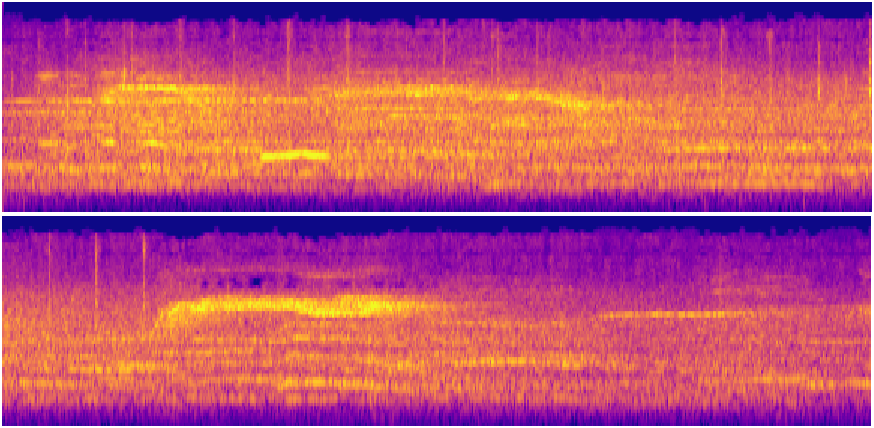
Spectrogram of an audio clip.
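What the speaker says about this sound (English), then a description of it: "Why they booing my man?" A boxing arena crowd after a World Boxing Super Series super lightweight bout roars and jeers in a sustained, dense wash of voices, with shouted calls rising above the mass throughout.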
